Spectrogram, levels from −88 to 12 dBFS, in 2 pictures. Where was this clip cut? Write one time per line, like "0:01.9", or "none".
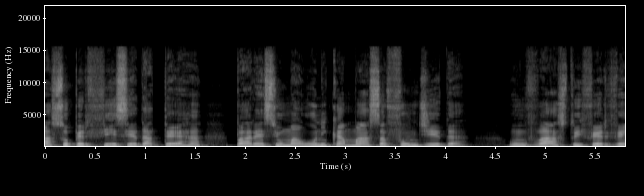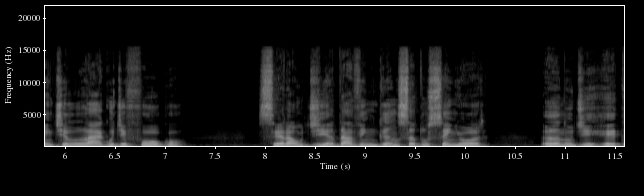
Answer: none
